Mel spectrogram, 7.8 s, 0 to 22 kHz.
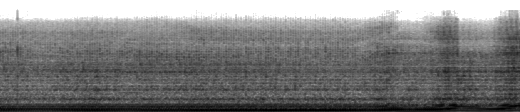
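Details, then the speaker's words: Restored Toyota Hilux (1992–2001 generation) "Garbosa" diesel, first listen after the full engine restoration: a deep, steady, even idle clatter with no knocks or misses, settling smoothly near the end. Normal idle. "Muita melodia, né, moçada? É muita melodia."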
